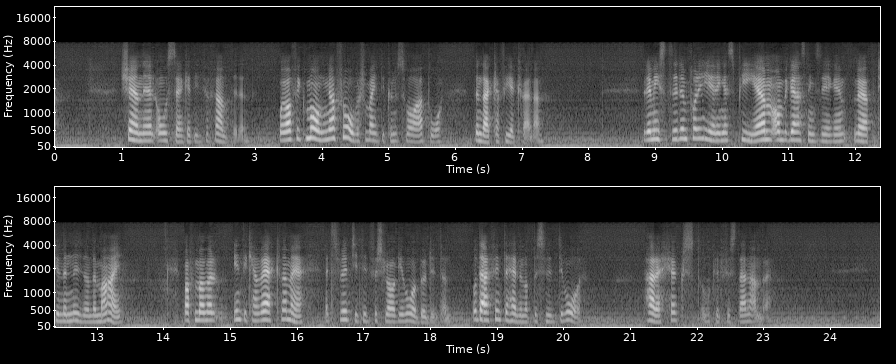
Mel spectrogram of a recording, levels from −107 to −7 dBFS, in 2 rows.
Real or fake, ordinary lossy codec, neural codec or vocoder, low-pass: fake; none; codec, 16 kHz, 0.3 kbps, FocalCodec; none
